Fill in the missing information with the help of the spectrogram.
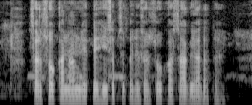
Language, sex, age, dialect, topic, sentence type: Hindi, male, 18-24, Awadhi Bundeli, agriculture, statement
